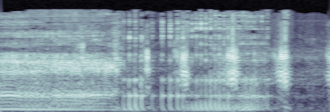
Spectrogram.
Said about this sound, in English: Thank you, sir. That was good. I would put your on-the-spot impromptu belches against anybody. Very good.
